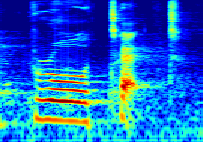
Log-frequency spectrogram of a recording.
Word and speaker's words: protect: However, the dates which are designed to protect, pronunciation, yeah, protect. I must hear the t behind it.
